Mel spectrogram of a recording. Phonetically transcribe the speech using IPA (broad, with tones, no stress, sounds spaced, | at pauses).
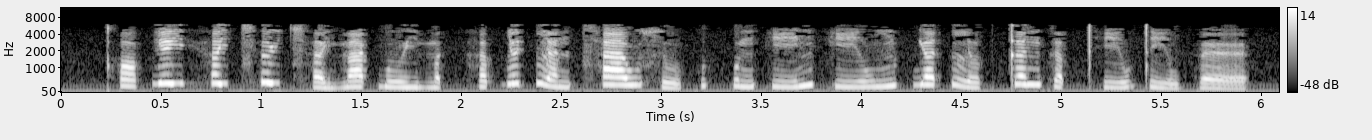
kʰ ɔː˨˥ k̚ l e˥ j h ɐ˥ j t͡sʰ ɵ˥ ɥ t͡sʰ ɐ˨˩ j m aː˧ k̚ w uː˨ j m ɐ˨˥ k̚ h ɐ˨˥ p̚ l ɵ˥ t̚ l ɐ˨ n t͡sʰ aː˥ w s uː˨˩ kʷ ɐ˥ k̚ p ʊ˨˧ ŋ k iː˨˥ n k iː˨˧ w ŋ ʊ˥ k̚ j ɐ˥ t̚ l ʊ˨˥ k̚ t̪ ɐ˥ n k ɐ˨ p̚ t̪ʰ iː˨˥ w t̪ iː˨˩ w p œː˨˩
